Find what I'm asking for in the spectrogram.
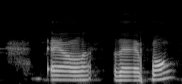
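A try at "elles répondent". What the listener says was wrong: Oui, alors prononcez bien le pluriel, elle répond de. Hein, parce que c'est D-E-N-T, elle répond.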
